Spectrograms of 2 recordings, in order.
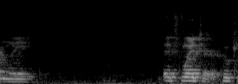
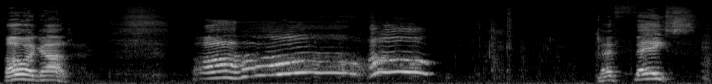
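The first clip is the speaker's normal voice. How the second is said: high pained cry, much louder; mouth burning from spicy food; 9 dB louder, much slower than usual. Real, not acted. Burning mouth from Reaper sauce.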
